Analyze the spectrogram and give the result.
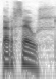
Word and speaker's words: Perseus: Bien, eh, estamos hablando de Perseus, ¿lo digo bien? – sí. Eh, Perseus, bueno, a nivel español sería Perseo.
